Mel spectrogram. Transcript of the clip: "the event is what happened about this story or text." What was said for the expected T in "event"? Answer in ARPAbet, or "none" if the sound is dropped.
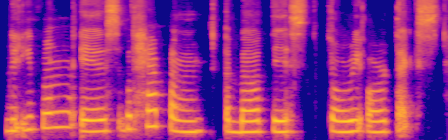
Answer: none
